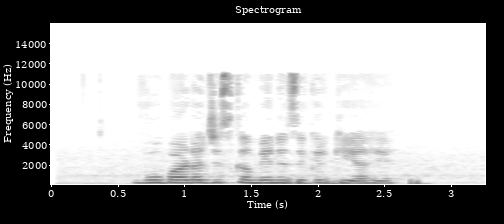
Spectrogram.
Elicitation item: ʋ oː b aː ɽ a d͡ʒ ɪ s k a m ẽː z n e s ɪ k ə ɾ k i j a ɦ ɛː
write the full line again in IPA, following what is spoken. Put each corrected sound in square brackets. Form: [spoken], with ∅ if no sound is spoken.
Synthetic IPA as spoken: ʋ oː b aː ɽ a d͡ʒ ɪ s k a m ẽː [∅] n e [z] ɪ k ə ɾ k i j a ɦ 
